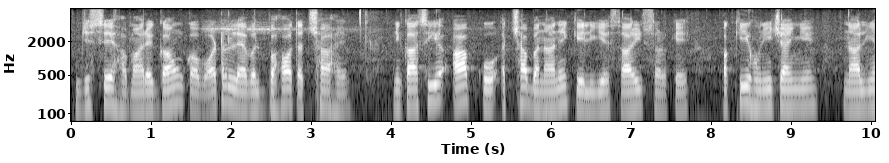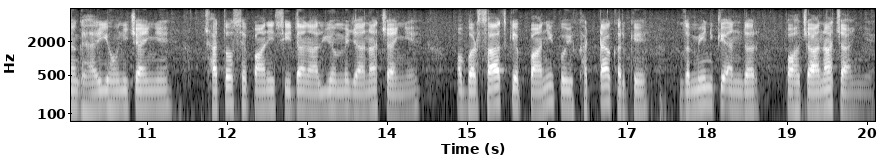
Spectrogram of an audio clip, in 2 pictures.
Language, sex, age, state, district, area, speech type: Urdu, male, 18-30, Uttar Pradesh, Shahjahanpur, rural, spontaneous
